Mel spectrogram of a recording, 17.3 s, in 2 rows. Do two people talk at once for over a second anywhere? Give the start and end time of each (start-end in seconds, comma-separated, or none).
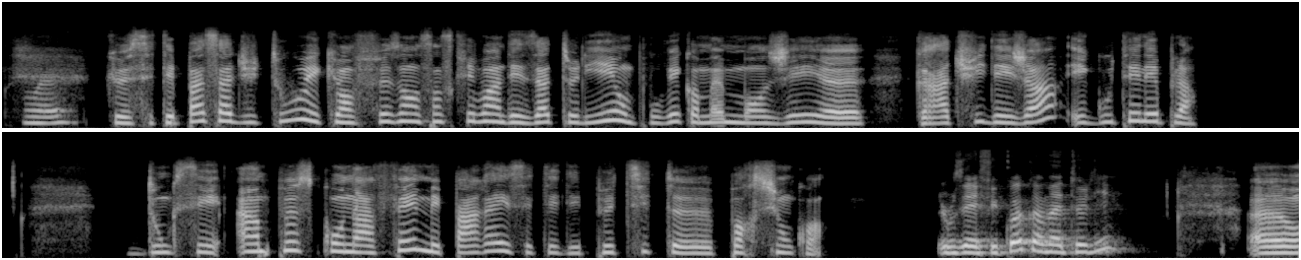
none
